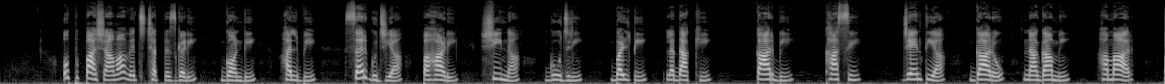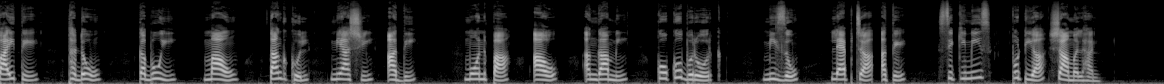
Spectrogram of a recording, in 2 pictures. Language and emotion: Punjabi, neutral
